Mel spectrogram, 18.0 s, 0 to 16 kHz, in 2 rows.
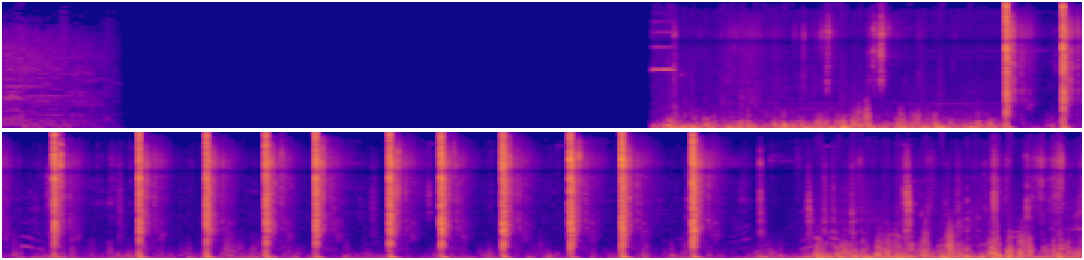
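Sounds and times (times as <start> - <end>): wind rumble on microphone: 5.4 - 18.0
gunshots in quick succession: 8.4 - 15.0.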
